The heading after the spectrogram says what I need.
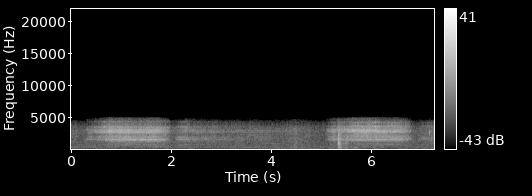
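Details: Snoring: two long, harsh, rattling breath noises a few seconds apart during sleep.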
